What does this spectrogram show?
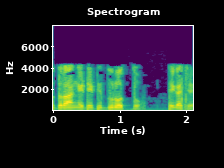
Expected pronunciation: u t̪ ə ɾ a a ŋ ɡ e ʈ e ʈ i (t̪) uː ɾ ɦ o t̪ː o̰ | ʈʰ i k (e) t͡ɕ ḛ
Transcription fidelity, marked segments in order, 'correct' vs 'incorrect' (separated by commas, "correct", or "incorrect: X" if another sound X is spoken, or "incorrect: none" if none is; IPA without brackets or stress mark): incorrect: d̪, incorrect: a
